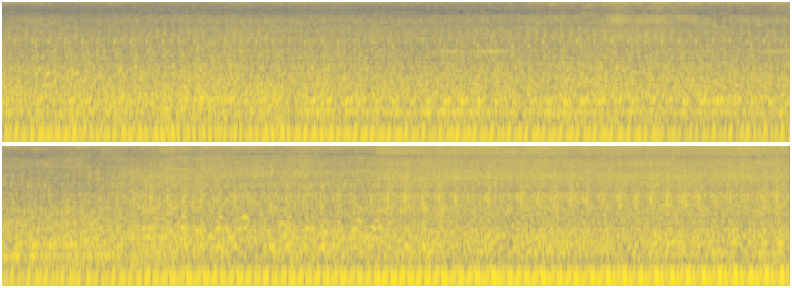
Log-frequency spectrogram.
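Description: A steam engine chugs and rumbles steadily up close.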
